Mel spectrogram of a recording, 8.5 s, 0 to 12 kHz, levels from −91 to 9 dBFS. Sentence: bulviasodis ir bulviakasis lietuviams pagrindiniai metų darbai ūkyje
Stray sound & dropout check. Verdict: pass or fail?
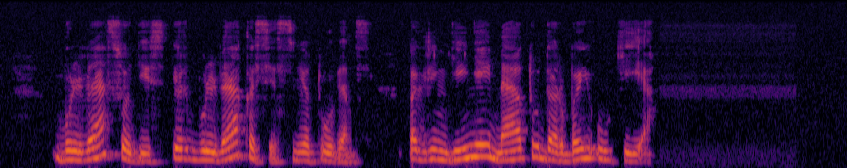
pass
